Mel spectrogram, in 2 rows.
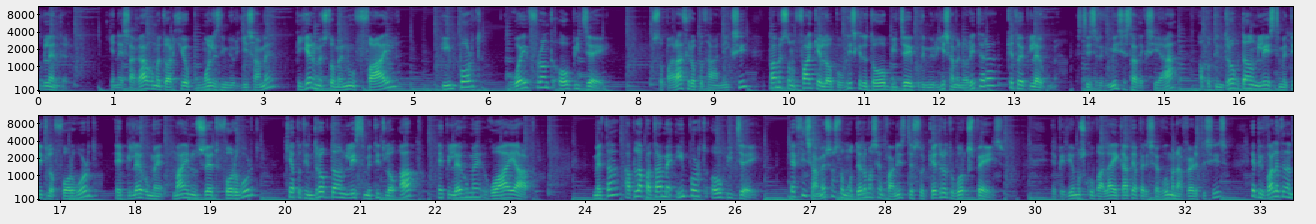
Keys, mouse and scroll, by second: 1.8 click, 2.5 Delete, 4.4 click, 7.7 click, 9.4 click, 11.1 click, 18.7 click, 19.9 click, 21.2 click, 25.0 click, 32.1 middle click, 32.8 click.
